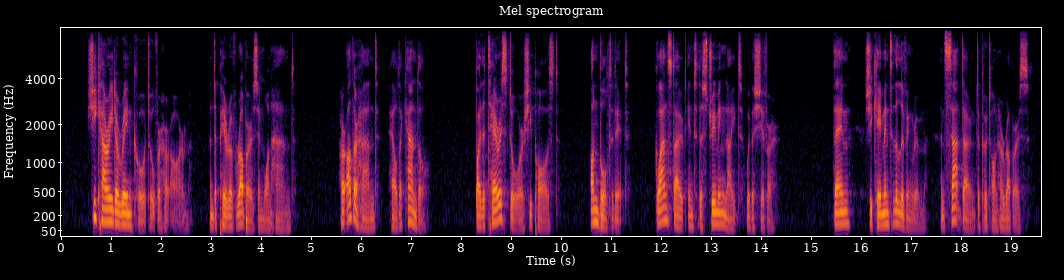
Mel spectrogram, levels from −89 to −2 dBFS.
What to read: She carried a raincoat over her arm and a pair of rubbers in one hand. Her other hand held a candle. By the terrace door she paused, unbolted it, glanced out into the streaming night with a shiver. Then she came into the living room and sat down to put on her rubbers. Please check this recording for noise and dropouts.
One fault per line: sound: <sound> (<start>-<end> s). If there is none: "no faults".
no faults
